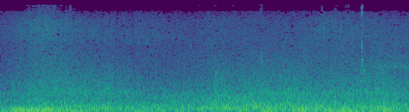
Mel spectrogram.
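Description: Rough sea waves churn and surge continuously while strong wind roars across the microphone, a dense, loud, low rumble with no voices, steady throughout.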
